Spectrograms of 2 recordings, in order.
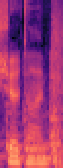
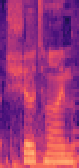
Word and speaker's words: Sheauxtime: or instagram all under showtime podcasts that of course is spelt the Cajun Way sh e aux time podcast also if you'd like to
